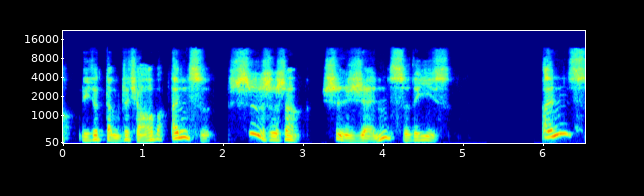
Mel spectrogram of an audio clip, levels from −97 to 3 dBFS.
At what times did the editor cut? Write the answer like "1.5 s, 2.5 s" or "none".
1.3 s, 1.9 s, 3.1 s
